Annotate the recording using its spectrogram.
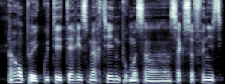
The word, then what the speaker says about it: Terrace Martin: Bon, écoute, je te propose soit Terrace Martin, c'est comme ça qu'on prononce, ouais.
